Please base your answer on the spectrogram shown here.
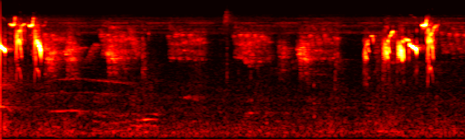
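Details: Rusty-collared seedeater giving high, sharp chirps and thin whistled notes, loudest at the opening and again in a quick cluster near the close, with softer buzzy phrases in between.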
